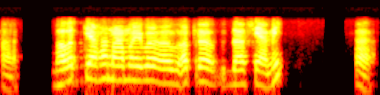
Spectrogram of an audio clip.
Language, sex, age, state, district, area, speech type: Sanskrit, male, 18-30, Odisha, Puri, rural, conversation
